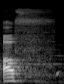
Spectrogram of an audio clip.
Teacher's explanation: सनाया उलिया के किनारे जब नीचे वाले होंठों के तर हिस्से से लगेंगे तो वहाँ से फ़ा अदा होगा।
